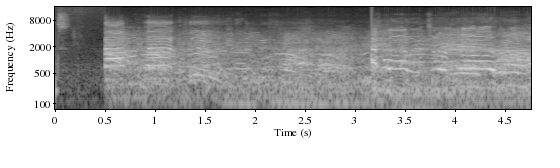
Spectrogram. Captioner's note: crowd chattering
